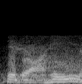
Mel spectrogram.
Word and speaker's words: Ibrahim: Ibrahim, as it's called, as his name is pronounced in Islam, Ibrahim.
